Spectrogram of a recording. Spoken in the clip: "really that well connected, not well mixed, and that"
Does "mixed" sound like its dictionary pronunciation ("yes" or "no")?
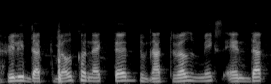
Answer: no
